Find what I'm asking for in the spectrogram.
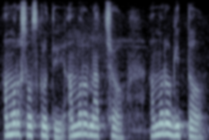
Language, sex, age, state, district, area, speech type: Odia, male, 18-30, Odisha, Nabarangpur, urban, spontaneous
